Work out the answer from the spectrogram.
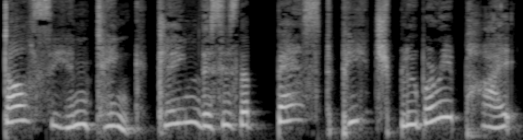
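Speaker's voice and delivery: high, loud, breathy fairy voice. Acted. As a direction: lift it up into a tiny fairy. Fairy speaks to Mother Dove.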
